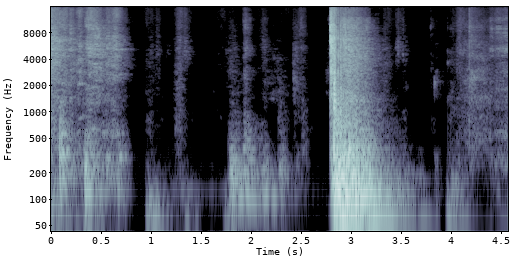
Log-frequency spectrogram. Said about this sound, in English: One second. Actually, I want to close that door. It looks kind of ugly there. One second.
